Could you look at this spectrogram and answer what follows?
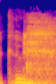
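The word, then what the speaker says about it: Acuña: And then our good friend of the pod, Ronald Acuna. Let me throw you some stats out there, because Ronald Acuna, I'm sorry, I keep pronouncing his name wrong. It's Acuna.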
